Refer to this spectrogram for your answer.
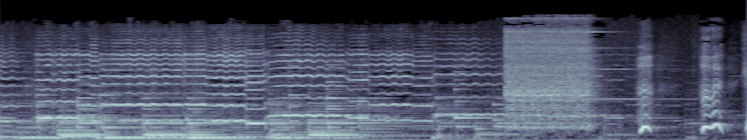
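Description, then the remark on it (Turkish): A doorbell rings on a warm spring day with a loud, sustained electronic chime, its bright tones repeating for about six seconds before a burst of hiss and a few short, swooping chirps. “Ilık bir bahar günü kapının çalınmasıyla başlamıştı her şey.”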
